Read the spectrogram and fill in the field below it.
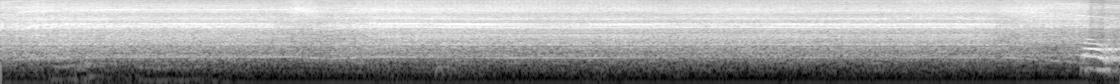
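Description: Power sanding with grit pads, a loud, steady high-pitched whine and grinding that runs continuously throughout at close range, with faint voices underneath.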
